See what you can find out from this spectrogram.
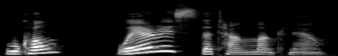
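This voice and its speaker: A woman playing an authoritative female bodhisattva, composed and formal, admonishing in a measured way. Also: lowish voice, huge pitch swings, exaggerated voice. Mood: calm. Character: serene, authoritative female bodhisattva, sternly maternal.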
